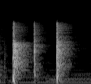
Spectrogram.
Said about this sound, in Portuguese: E isso aqui, aí ele bate a palma.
